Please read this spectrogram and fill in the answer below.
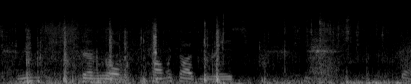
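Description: Skiers' voices calling out in a few short shouts, from about a second in to just past the middle, with scattered clicks and scuffs of skis and poles in snow.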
